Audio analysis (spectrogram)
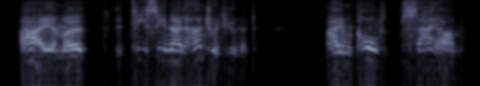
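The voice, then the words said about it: Robot character voice with accent. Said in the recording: “I like your accent.”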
